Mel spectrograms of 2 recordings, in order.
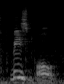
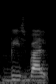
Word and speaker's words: Bisbal: gusta David Bisbal y quiero que la gente pronuncie bien Bisbal, porque por ahí por América seguro que dicen Bisbal. No, entonces yo voy a decir, como española, voy a decir David Bisbal y me agravo.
